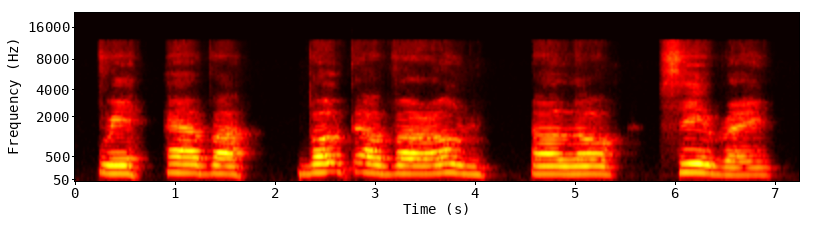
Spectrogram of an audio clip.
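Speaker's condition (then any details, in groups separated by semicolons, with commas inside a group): ALS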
